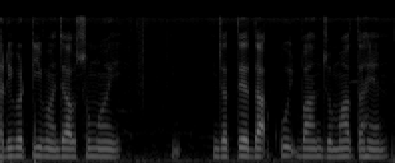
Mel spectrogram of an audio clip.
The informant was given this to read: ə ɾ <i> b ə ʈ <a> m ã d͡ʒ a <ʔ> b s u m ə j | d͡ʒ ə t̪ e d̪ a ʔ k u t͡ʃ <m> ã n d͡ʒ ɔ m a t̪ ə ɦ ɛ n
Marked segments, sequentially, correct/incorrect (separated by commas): correct, incorrect, incorrect, incorrect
